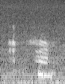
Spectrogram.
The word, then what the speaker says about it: come: Come. Không là sai, chị em này là A đơn thuần, hạ cầm xuống một chút thôi. Come. Come. Come.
